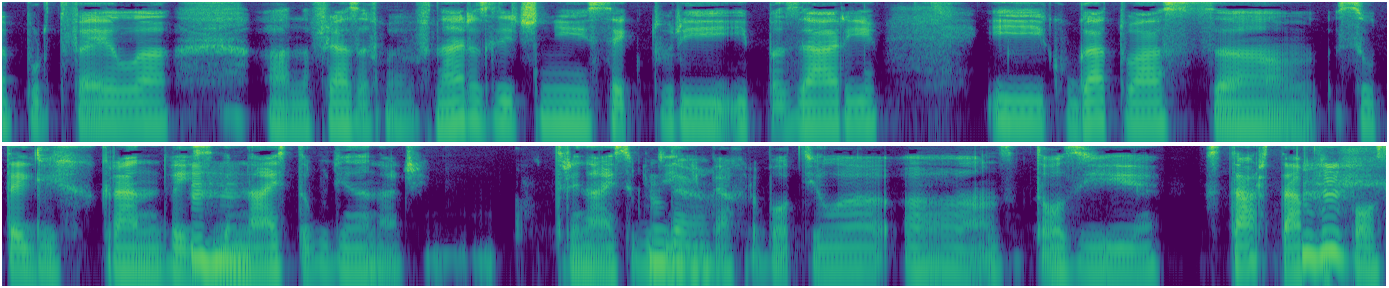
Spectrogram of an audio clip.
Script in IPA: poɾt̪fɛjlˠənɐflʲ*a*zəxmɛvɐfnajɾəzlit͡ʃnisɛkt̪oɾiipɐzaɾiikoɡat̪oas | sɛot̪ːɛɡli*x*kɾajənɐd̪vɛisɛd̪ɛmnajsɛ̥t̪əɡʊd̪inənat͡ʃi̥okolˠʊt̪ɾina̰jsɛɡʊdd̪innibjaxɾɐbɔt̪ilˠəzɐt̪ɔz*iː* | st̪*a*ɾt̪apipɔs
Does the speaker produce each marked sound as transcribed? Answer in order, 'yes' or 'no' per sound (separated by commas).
yes, yes, no, yes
